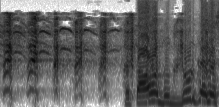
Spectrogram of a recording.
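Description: Human laughter: quick, high-pitched giggling in rapid short bursts, then a much louder, longer laugh starting a little past halfway.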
